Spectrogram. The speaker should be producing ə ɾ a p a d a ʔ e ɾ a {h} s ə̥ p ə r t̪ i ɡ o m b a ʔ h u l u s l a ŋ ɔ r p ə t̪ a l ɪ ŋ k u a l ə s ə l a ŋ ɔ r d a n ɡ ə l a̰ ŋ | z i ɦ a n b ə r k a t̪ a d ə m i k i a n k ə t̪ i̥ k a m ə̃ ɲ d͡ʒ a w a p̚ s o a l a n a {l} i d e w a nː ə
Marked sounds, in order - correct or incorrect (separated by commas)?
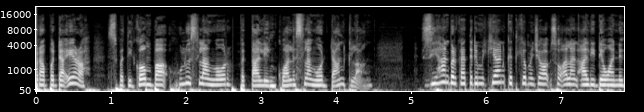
correct, correct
